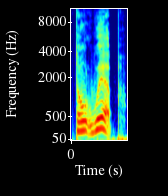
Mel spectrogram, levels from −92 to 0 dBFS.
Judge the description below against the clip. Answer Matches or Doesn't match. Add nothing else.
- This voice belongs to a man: Matches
